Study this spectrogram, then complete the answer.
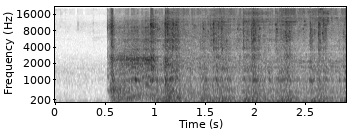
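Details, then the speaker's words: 1974 Farmall Cub with a lack of power under load that only performs on 75–90% choke; started on full choke it catches suddenly and runs loud, uneven and rough because it is over-choked. "Starts up and runs like crap on full choke because it's being choked, right?"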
